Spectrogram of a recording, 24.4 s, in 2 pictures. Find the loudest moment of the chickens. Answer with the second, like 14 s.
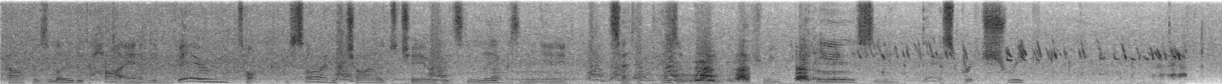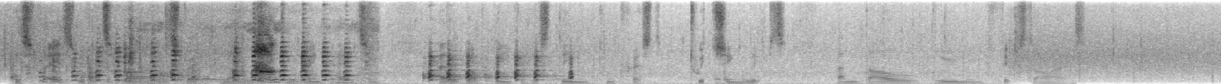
15 s.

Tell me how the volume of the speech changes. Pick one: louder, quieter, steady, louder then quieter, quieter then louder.
quieter.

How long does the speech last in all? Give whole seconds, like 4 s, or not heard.
21 s.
